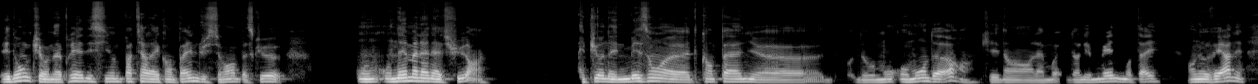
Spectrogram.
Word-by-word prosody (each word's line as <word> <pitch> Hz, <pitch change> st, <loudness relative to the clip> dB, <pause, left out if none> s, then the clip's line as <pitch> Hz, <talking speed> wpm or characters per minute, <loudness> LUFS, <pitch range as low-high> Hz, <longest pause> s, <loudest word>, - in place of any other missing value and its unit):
Et 120 Hz, +1 st, +4 dB
donc 160 Hz, 0 st, +2 dB
on 115 Hz, -1 st, +3 dB
a 115 Hz, -, +2 dB
pris 145 Hz, +6 st, 0 dB
la 145 Hz, -, +3 dB
décision 135 Hz, 0 st, -2 dB
de 130 Hz, -, -4 dB
partir 135 Hz, +1 st, 0 dB
de 125 Hz, -, +4 dB
la 120 Hz, -, +3 dB
campagne 130 Hz, +5 st, 0 dB
justement 120 Hz, +3 st, -2 dB
parce 110 Hz, -4 st, -6 dB
qu'on 135 Hz, -1 st, -1 dB, 0.8 s
on 130 Hz, +1 st, +3 dB
aime 155 Hz, +3 st, +7 dB
à 160 Hz, -, +6 dB
la 145 Hz, -1 st, +5 dB
nature. 130 Hz, 0 st, +1 dB, 1.0 s
Et -, -, -4 dB
puis 145 Hz, -, 0 dB
on 135 Hz, -, +3 dB
a -, -, +5 dB
une 120 Hz, +1 st, +5 dB
maison, 145 Hz, +1 st, +3 dB
heu, 115 Hz, -2 st, +1 dB
de -, -, -14 dB
campagne, 125 Hz, -1 st, -1 dB
heu, 105 Hz, -1 st, -5 dB, 0.3 s
de 105 Hz, -, -8 dB
au 105 Hz, -, -5 dB
Mont 115 Hz, +3 st, -2 dB
au 115 Hz, -, -1 dB
Mont 145 Hz, +5 st, +1 dB
d'Or 120 Hz, -6 st, -1 dB
qui 110 Hz, -, -13 dB
est -, -, -4 dB
dans 100 Hz, -1 st, -7 dB
la 100 Hz, 0 st, -7 dB
moi 105 Hz, -, -7 dB
dans 110 Hz, +2 st, -9 dB
les 110 Hz, 0 st, -4 dB
moyennes 130 Hz, +4 st, -1 dB
montagnes, 130 Hz, +3 st, -3 dB, 0.3 s
en 120 Hz, +1 st, 0 dB
Auvergne 130 Hz, +4 st, +2 dB
125 Hz, 225 wpm, -18 LUFS, 110-135 Hz, 1.0 s, aime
